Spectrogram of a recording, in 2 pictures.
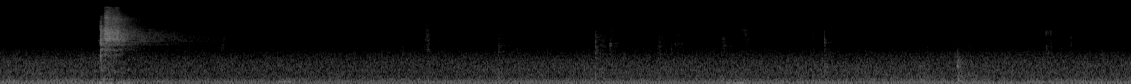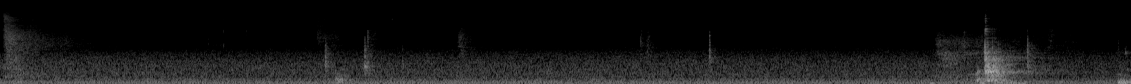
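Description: Light knocks and taps sound on wood close by.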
